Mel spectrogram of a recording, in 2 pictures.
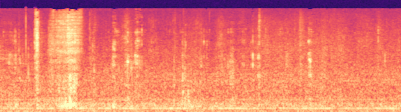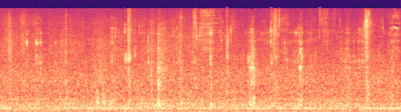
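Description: A young man chews food with loud, wet, close crunching and smacking sounds.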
